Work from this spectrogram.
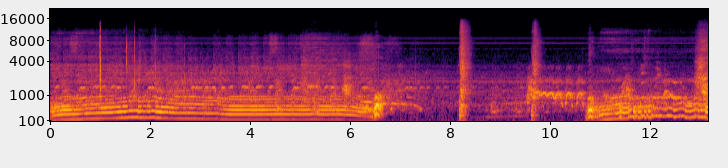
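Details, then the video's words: Pet dog trying to howl: long, steady, tonal howls with a rich stack of harmonics, slowly wavering in pitch for about six seconds, then a pause with a few sharp knocks before a shorter howl resumes. "My dog Ruff tries to howl"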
